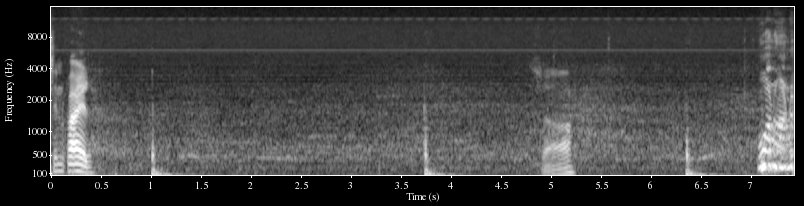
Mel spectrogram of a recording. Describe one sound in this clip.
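A dart thuds into a dartboard.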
